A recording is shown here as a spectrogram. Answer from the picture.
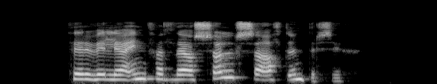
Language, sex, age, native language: Icelandic, female, 30-39, Icelandic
